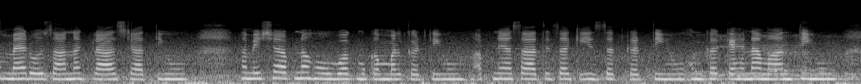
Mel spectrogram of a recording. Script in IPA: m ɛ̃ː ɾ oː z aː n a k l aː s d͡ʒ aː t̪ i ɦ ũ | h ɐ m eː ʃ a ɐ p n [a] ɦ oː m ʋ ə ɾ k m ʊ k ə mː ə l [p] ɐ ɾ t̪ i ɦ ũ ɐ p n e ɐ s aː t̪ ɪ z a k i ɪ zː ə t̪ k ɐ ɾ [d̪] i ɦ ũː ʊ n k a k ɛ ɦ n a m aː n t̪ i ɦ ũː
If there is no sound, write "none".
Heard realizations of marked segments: a, k, t̪

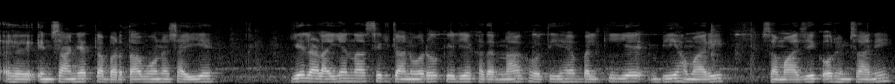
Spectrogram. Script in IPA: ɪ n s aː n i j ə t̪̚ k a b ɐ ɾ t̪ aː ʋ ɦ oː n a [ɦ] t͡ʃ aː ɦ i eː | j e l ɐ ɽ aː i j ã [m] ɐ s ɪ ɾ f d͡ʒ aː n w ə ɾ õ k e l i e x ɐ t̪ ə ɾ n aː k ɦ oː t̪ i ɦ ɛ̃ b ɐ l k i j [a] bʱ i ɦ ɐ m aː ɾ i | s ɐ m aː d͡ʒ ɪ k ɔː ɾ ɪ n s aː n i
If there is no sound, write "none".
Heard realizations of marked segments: none, n, e

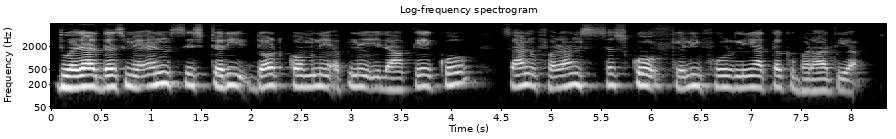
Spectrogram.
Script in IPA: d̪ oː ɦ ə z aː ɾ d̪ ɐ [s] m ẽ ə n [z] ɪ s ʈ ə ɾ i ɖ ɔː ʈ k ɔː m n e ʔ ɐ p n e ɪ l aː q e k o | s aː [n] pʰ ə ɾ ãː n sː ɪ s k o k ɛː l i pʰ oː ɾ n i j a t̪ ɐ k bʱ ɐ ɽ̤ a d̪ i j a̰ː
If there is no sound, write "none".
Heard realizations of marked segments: s, s, n

